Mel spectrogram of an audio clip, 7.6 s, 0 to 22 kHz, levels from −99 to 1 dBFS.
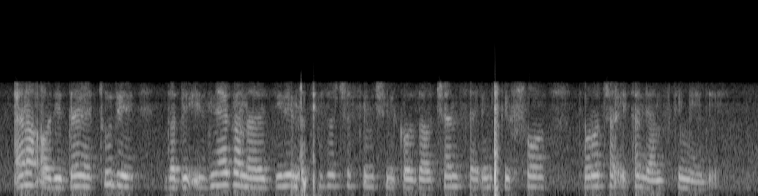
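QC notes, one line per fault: throughout: GSM full-rate codec. The speech has a steady buzzy, gravelly roughness and a narrow band from about 200 Hz to 3.7 kHz, with nothing above. The sound points to the 13 kbps full-rate coder. It rebuilds the voice from a vocal-tract filter excited by sparse, regularly spaced pulses, so fine waveform detail is lost and the excitation rasps. The damage is plainly audible, and the room noise about 19 dB below the speech passes through the same band.
2.92–3.23 s and 4.88–5.03 s: GSM bit errors. Corrupted bits reach the decoder, so filter, pitch and gain values decode wrongly and the spectrum bends or the level jumps frame by frame. That produces squawks, pops and gargling. The first burst is longer and harsher, which fits roughly fifteen damaged 20 ms frames. The second is brief, falling between "za učence" and "šol poroča", which fits a few damaged frames.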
